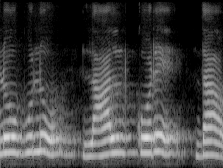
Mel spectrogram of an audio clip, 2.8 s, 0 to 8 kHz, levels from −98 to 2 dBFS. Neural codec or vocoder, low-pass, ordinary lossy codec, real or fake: codec, 16 kHz, 4.8 kbps, FACodec; none; none; fake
